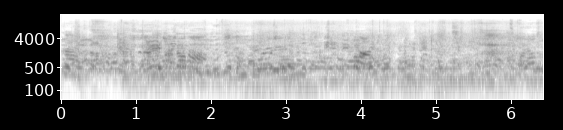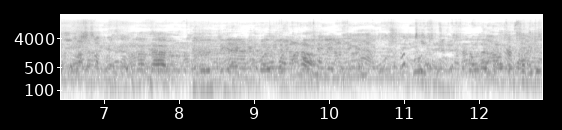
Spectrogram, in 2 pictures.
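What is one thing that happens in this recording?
A crowd of boys chatters all around, close by, outdoors.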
